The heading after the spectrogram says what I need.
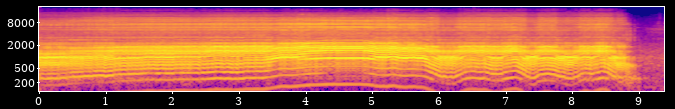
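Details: FTX Carnage NT 1/10 nitro truck with GO .18 engine, warm at operating temperature after break-in: idle screw turned counterclockwise to lower idle, just enough that the high, buzzy engine holds on its own with slightly wandering pitch; normal idle.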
